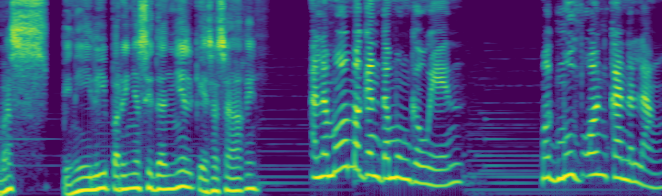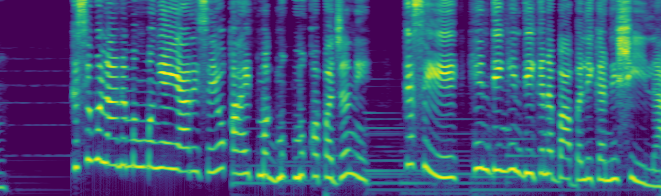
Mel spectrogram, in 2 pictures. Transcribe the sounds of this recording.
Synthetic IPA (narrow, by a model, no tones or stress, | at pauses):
mɐspɪniːlipɐɾɪnɲasɪd̪ɐnjɛlkɛs̬asɐʔaːkɪn | ʔɐlamːo̞ɐŋmɐɡɐnd̪amoŋɡɐwɪn | mɐɡ̚muvʔonkɐnɐlaŋ | kɐsɛwɐlaːnɐmaŋmɐŋjɐjaːɾɪsɐjo̞kaːhɪt̪̚mɐɡ̚mʊk̚mokɐpɐd͡ʒanɛkɐsɛhɪnd̪iŋhɪnd̪iːkɐnɐbaːbɐlikɐnːɪʃiːlɐ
